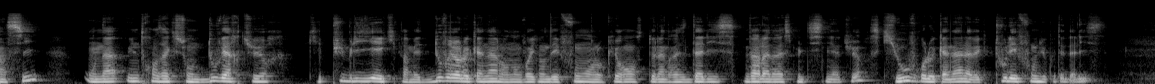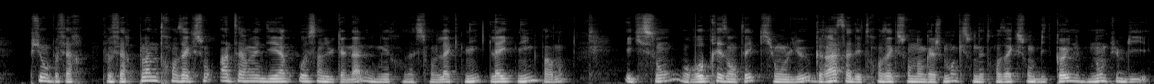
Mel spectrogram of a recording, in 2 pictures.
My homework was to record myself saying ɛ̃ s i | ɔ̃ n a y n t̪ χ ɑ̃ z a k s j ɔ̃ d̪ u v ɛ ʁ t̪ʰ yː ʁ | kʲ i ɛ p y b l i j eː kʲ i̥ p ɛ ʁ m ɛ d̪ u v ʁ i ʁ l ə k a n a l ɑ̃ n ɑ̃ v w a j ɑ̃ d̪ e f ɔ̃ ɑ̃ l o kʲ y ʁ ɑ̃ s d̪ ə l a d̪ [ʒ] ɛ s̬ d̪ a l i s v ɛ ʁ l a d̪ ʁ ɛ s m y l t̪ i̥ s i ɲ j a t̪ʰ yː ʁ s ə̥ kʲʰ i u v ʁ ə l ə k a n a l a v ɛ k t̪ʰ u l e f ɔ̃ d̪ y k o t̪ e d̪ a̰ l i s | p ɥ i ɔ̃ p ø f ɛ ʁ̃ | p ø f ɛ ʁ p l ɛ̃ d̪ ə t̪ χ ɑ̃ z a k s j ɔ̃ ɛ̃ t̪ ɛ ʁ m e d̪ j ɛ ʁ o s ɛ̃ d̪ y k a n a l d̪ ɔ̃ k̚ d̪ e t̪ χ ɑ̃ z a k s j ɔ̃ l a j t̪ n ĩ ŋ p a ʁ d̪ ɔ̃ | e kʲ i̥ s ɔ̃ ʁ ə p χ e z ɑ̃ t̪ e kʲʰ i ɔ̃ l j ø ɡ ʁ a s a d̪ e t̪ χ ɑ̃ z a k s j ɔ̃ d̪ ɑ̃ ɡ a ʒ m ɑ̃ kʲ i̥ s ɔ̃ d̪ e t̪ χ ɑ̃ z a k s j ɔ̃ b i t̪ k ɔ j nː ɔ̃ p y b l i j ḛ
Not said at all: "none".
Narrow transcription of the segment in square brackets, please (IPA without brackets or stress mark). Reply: ʁ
